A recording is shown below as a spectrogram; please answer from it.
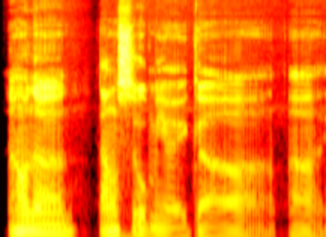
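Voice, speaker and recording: A young man with a Taiwanese Mandarin accent telling his own story as a podcast host, with animated bursts when he acts out his younger self. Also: deep voice, moderate pace, vocal fry, clear, resonant tone, no room sound. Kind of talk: storytelling monologue.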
